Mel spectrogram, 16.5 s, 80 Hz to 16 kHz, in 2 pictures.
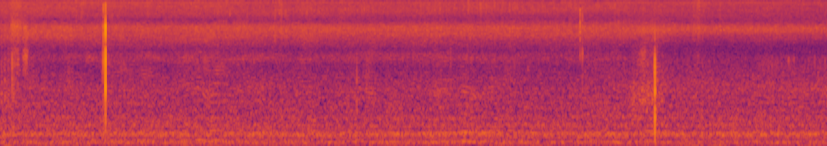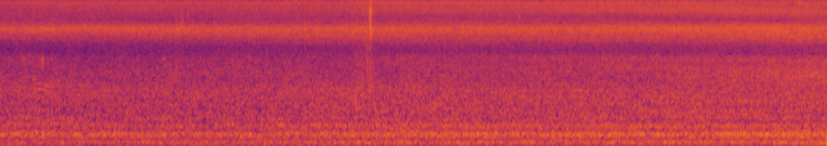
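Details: Swarm of 6000-8000 honey bees being captured into a hive in a yard in Chico, California, workers and drones piling up at the entrance; continuous low droning hum throughout with occasional faint ticks.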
